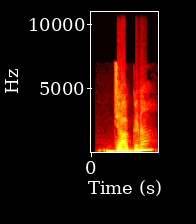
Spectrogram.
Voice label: "jaagna", Punjabi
